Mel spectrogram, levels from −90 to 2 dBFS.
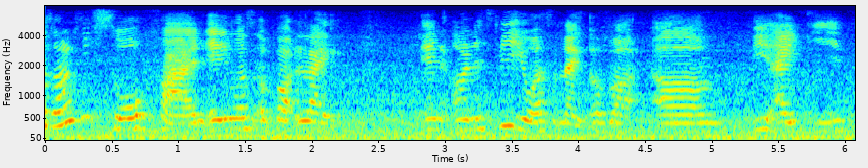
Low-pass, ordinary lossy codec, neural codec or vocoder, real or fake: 7.2 kHz; none; none; real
